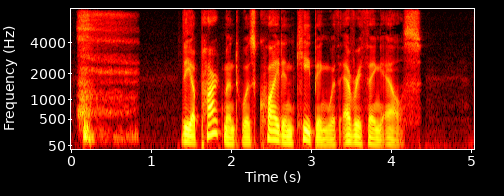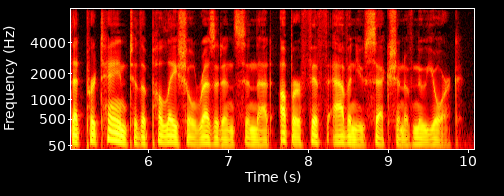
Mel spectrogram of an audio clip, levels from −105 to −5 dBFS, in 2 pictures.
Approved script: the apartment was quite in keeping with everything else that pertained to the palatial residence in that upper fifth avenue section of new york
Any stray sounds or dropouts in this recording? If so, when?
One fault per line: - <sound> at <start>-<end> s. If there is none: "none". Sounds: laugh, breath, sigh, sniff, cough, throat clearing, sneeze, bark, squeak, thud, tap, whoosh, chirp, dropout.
- sigh at 0.1-0.9 s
